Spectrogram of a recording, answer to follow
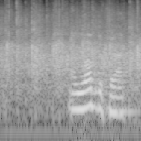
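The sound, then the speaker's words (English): An audience breaks into steady, dense applause celebrating Sanctity of Life Sunday, filling the whole moment, with a single voice briefly calling out over the clapping partway through. “And yes, that deserves applause and praise.”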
